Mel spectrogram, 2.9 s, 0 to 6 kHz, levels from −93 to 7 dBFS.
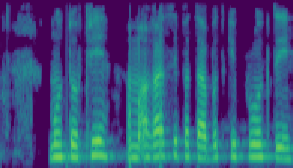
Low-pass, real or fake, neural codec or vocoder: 5.4 kHz; real; none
